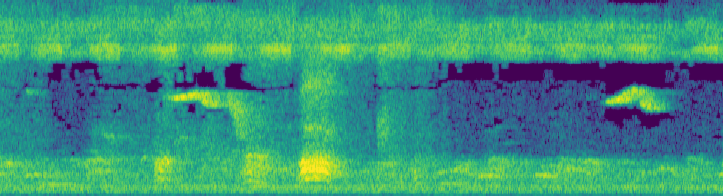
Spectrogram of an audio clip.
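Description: Birds calling outdoors: a few harsh calls, the loudest about three seconds in, with short high chirps from a smaller bird around two seconds in and again near the end.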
